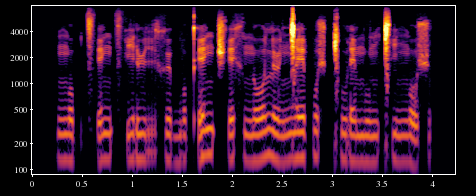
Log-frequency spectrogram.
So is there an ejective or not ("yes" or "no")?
yes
